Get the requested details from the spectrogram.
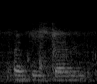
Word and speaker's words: hypostatic: Can you pronounce that? – Hypostatic. – Very good.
